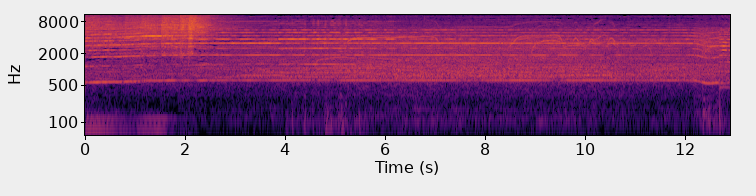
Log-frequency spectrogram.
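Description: Electric guitar holding one long sustained note as a steady ringing tone. The rest of the band's low end drops out about two seconds in. Faint whistles rise and fall above it later on.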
